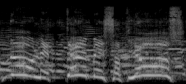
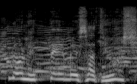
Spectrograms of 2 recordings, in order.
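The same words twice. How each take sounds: First: High, drawn-out cry; crying out in rebuke. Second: Slow, drawn-out question at normal pitch; laboured question. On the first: Thief rebuking the other thief, high cry. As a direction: throw the question out high and long. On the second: Thief addressing the other thief, slow question. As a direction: draw the question out slowly. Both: Acted. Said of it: "le dije a él".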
